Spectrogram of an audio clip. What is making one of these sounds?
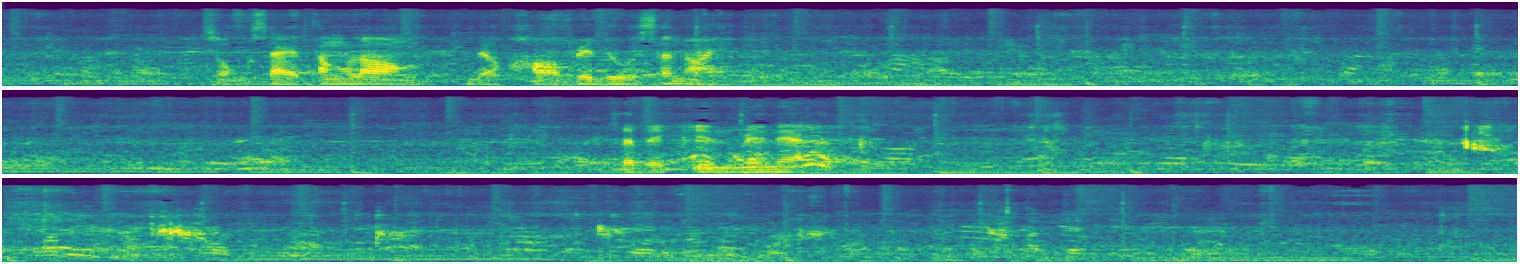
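A crowd of people chatters nearby in a busy, bustling space.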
